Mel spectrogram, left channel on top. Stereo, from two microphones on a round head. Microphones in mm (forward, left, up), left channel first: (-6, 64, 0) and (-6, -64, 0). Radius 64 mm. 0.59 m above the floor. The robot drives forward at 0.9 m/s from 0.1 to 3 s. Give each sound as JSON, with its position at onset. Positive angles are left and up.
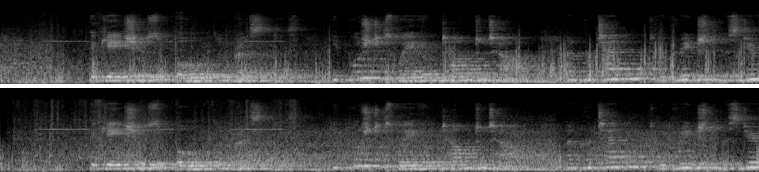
{"t": 0.9, "sound": "a woman speaking", "side_deg": 10, "distance_m": 1.2}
